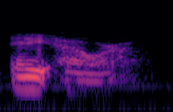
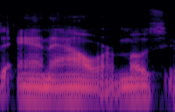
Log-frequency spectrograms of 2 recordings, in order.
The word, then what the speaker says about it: hour: Hour starts with a vowel sound, even though it's got an H in the writing. And so most people, I would say the correct usage is an hour.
